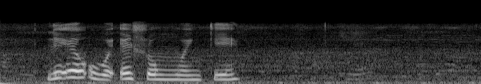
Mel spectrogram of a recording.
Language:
Southern Sotho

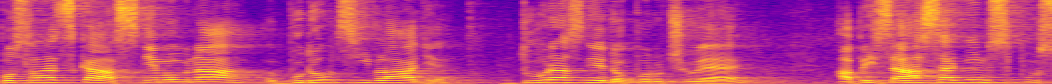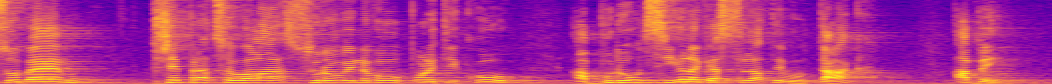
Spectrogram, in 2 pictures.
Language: Czech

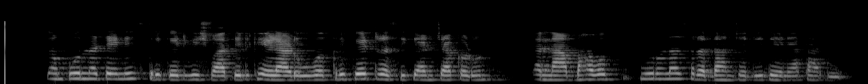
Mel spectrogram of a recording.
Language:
Marathi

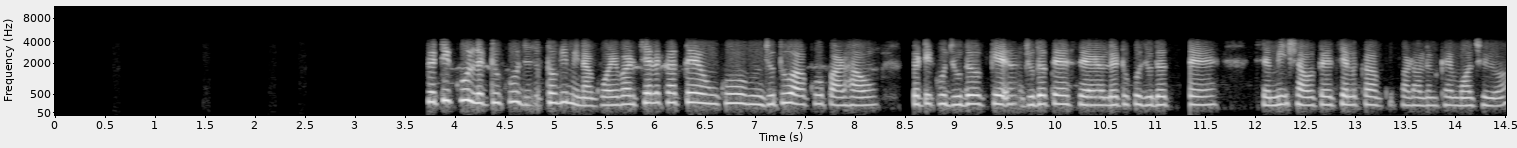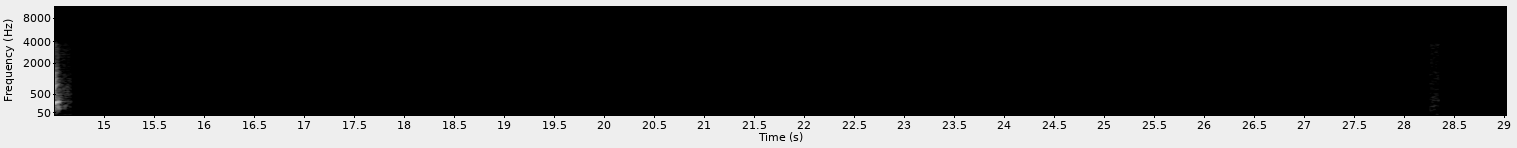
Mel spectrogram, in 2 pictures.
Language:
Santali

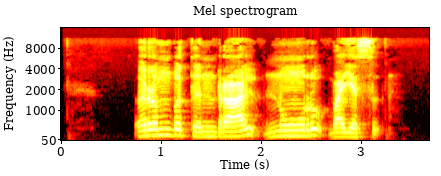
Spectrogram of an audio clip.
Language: Tamil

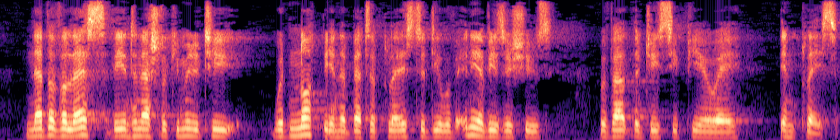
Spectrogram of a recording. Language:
English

